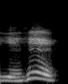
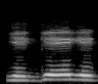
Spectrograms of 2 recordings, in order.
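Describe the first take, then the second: First: The middle consonant is an H sound. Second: The middle consonant is a hard G sound. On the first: The speaker calls it wrong. "You would say yehe, because G E is H, a H sound" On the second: The speaker calls it right. "you put in a U to make it a G sound"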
